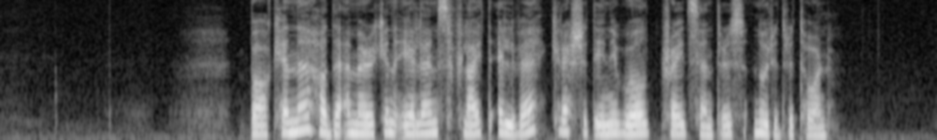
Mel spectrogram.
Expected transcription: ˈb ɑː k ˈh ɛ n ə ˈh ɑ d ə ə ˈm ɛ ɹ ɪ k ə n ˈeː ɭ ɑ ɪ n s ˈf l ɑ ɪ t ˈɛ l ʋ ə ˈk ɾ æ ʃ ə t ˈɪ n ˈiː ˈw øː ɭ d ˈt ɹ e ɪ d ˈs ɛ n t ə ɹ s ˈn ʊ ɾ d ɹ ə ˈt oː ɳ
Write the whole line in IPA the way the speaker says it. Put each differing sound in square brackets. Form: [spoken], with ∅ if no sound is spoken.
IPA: ˈb ɑː k ˈh ɛ n ə ˈh ɑ d ə ə ˈm ɛ ɹ ɪ k ə n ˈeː ɭ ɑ ɪ n s ˈf l ɑ ɪ t ˈɛ l ʋ ə ˈk ɾ æ ʃ ə t ˈɪ n ˈiː ˈw øː ɭ d ˈt ɹ e ɪ d ˈs ɛ n t ə ɹ s ˈn ʊ ɾ d [ɾ] ə ˈt oː ɳ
